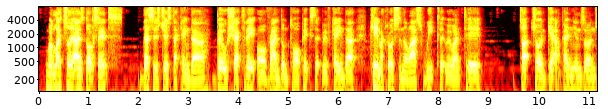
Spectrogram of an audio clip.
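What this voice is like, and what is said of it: Scottish accent. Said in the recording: “I am from Scotland. So if you can't understand me, it's not because of your hearing, it is just me and my accent”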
